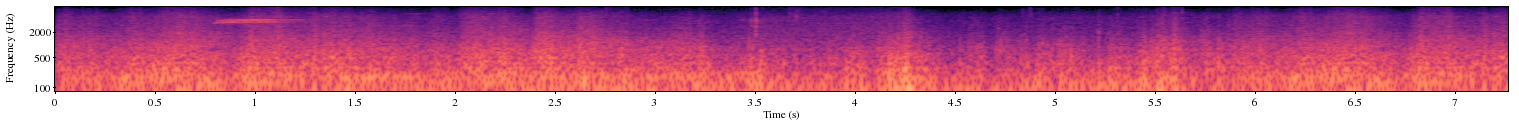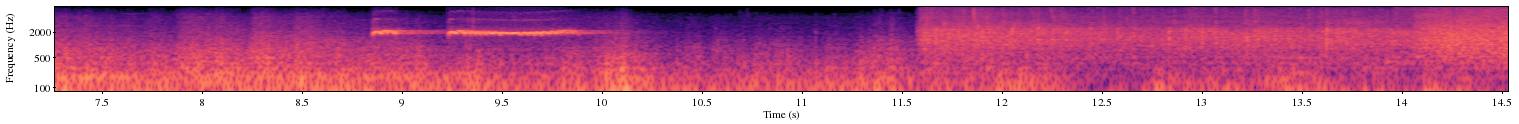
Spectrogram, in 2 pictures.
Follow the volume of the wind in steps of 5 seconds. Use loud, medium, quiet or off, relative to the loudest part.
loud, loud, medium.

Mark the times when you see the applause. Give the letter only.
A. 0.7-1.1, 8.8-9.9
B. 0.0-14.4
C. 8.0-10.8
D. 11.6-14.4
D.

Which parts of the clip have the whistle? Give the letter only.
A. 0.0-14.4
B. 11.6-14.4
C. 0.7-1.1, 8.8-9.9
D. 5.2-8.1
C.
